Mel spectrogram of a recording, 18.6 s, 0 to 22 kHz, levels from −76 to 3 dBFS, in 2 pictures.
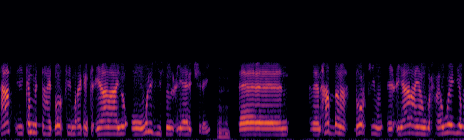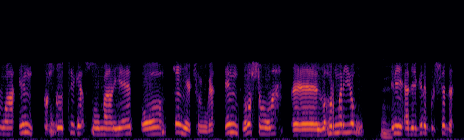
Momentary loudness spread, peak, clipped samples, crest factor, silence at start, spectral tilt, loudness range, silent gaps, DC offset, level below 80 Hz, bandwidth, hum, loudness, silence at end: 11 LU; -14 dBFS; under 0.1%; 16 dB; 0 s; -3 dB/octave; 4 LU; none; under 0.1%; -74 dBFS; 3.8 kHz; none; -29 LUFS; 0.25 s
